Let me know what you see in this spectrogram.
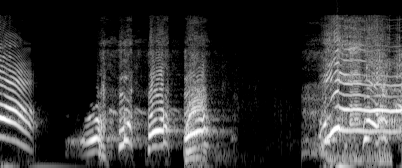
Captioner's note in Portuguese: rindo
